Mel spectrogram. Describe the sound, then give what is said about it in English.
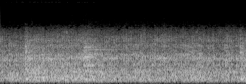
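A well-drilling rig digging a well runs with a steady, dense mechanical roar, a broad grinding engine drone that holds at an even, loud level without pause and with no voices. “He's digging our well. Tassander sits above a hole on the rim of a drilling rig.”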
